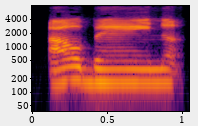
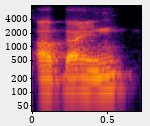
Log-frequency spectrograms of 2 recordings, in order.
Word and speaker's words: Aban: And so that's actually pronounced Abang, and it's from the Akan Adinkra symbols of many of us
